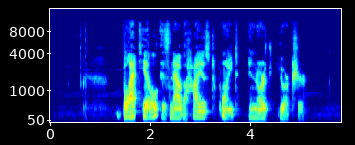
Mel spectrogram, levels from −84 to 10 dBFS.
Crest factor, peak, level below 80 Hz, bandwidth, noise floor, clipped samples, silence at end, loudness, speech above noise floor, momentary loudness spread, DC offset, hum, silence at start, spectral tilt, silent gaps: 28 dB; -2 dBFS; -74 dBFS; 11.5 kHz; -72 dBFS; under 0.1%; 0.75 s; -27 LUFS; 44 dB; 15 LU; under 0.1%; none; 0.7 s; -4.5 dB/octave; none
